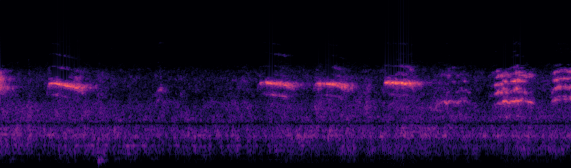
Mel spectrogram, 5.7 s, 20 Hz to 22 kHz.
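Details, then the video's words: Immature northern mockingbird, Cabarrus County, North Carolina, 10-10-2016, perched in a bush: spaced, pure whistled notes with pauses between, ending in a few richer, layered chirps. "Northern Mockingbird - Singing from Bush"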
